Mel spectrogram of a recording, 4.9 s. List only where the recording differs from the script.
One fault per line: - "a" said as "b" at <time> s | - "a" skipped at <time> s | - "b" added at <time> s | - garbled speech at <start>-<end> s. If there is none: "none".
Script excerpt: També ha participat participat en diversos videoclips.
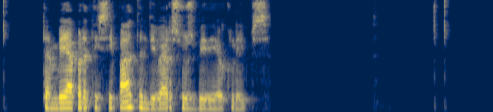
- "participat" skipped at 1.4 s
